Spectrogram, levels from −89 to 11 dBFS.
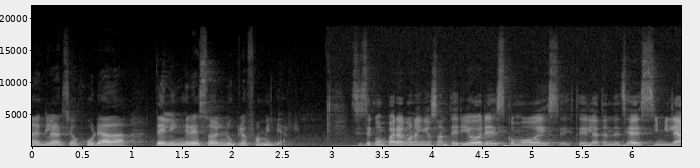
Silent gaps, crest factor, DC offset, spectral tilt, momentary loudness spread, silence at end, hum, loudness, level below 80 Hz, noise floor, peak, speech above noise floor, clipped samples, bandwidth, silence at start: none; 18 dB; under 0.1%; -5.5 dB/octave; 8 LU; 0 s; none; -25 LUFS; -42 dBFS; -47 dBFS; -6 dBFS; 23 dB; under 0.1%; 18.5 kHz; 0 s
